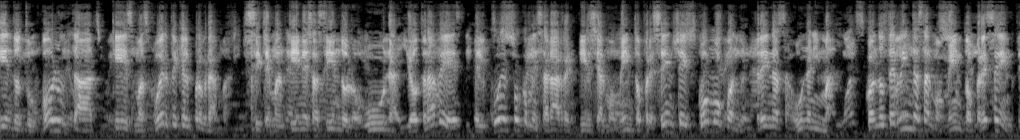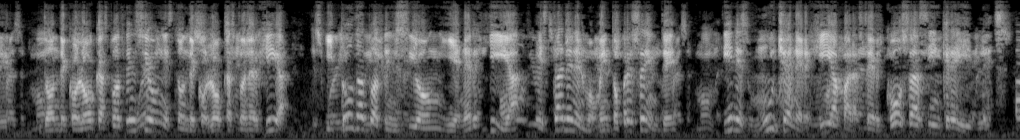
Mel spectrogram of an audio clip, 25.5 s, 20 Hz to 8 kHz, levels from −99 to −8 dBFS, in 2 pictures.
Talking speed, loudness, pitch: 150 wpm, -27 LUFS, 225 Hz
